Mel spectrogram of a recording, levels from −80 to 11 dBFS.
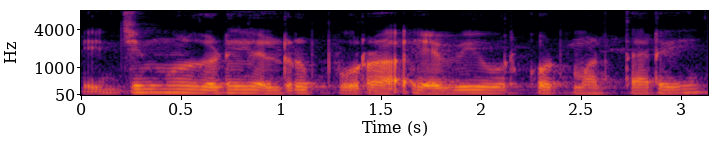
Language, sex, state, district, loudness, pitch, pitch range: Kannada, male, Karnataka, Belgaum, -20 LUFS, 110 Hz, 105-120 Hz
